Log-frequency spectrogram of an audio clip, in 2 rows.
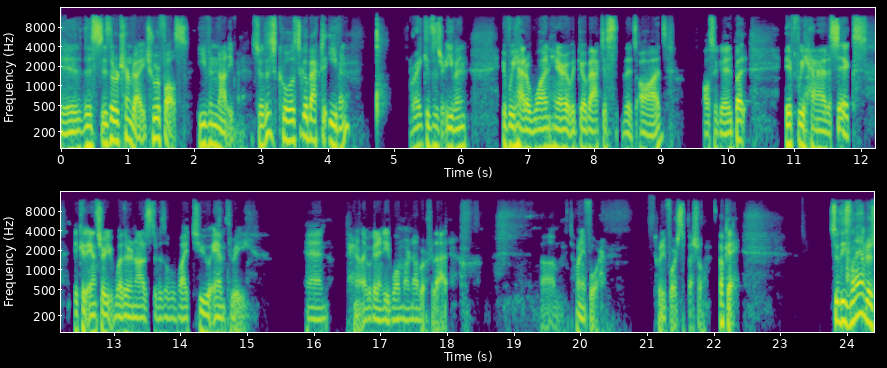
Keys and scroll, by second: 4.3 ctrl+r, 15.0 ctrl+r, 20.3 ctrl+r.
